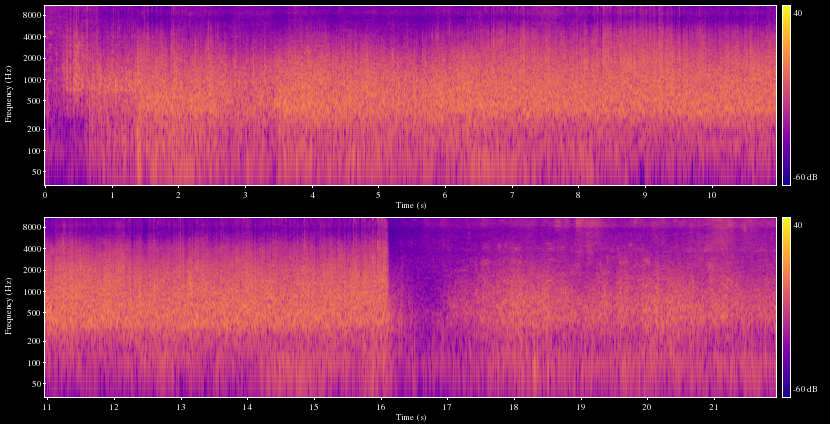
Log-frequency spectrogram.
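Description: Loud steady rushing of wind over the microphone and the noise of a moving boat on the open sea. It cuts off sharply about sixteen seconds in, then builds back up over the last few seconds.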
